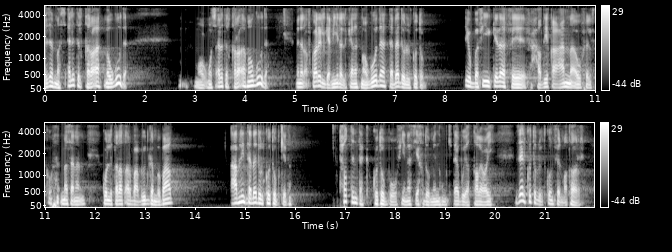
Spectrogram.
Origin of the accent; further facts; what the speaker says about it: Egypt; احنا عندنا في مصر كان مشروع مشهور جدا للقراءة للجميع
